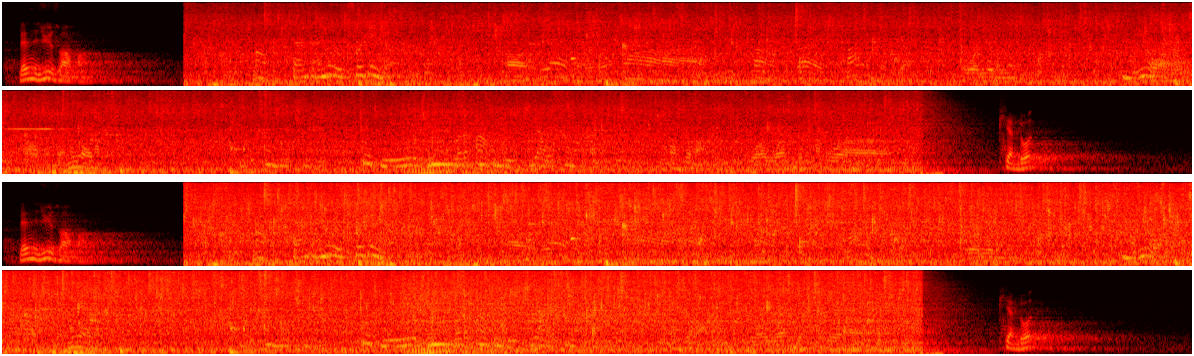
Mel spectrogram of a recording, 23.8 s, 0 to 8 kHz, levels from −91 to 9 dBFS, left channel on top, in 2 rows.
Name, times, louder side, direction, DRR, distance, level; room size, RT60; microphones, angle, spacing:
voice 1, 0.2-0.9 5.0-10.3 11.2-12.9 18.6-19.0 19.3-20.8 21.9-22.3, left 2 dB, 15° left, 8 dB, 1.2 m, -42 dB
Rain, 1.8-21.1, right 9 dB, 55° right, 0.7 m, -32 dB
voice 2, 2.5-4.4 11.1-11.8 14.3-15.2 15.5-18.3, equal, 5° right, 9 dB, 0.5 m, -39 dB
sound 1, 8.9-20.7, equal, 45° left, 6.6 m, -46 dB
23.5 x 16.5 x 9.0 m, 2.1 s
head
